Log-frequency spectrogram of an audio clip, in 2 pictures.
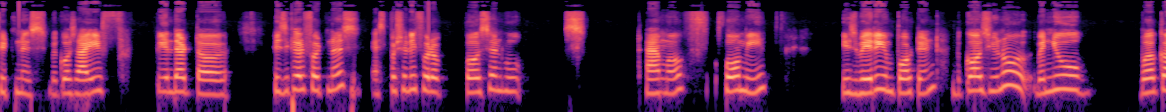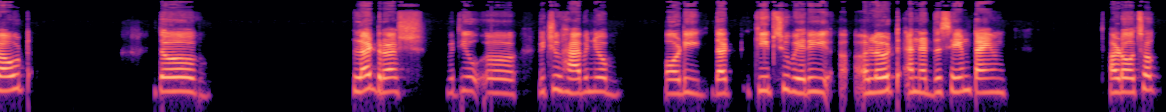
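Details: Adult woman who stammers, speaking in a real podcast interview; stuttering.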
